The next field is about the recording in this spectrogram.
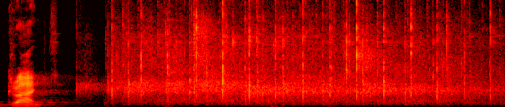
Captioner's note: audience applauding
